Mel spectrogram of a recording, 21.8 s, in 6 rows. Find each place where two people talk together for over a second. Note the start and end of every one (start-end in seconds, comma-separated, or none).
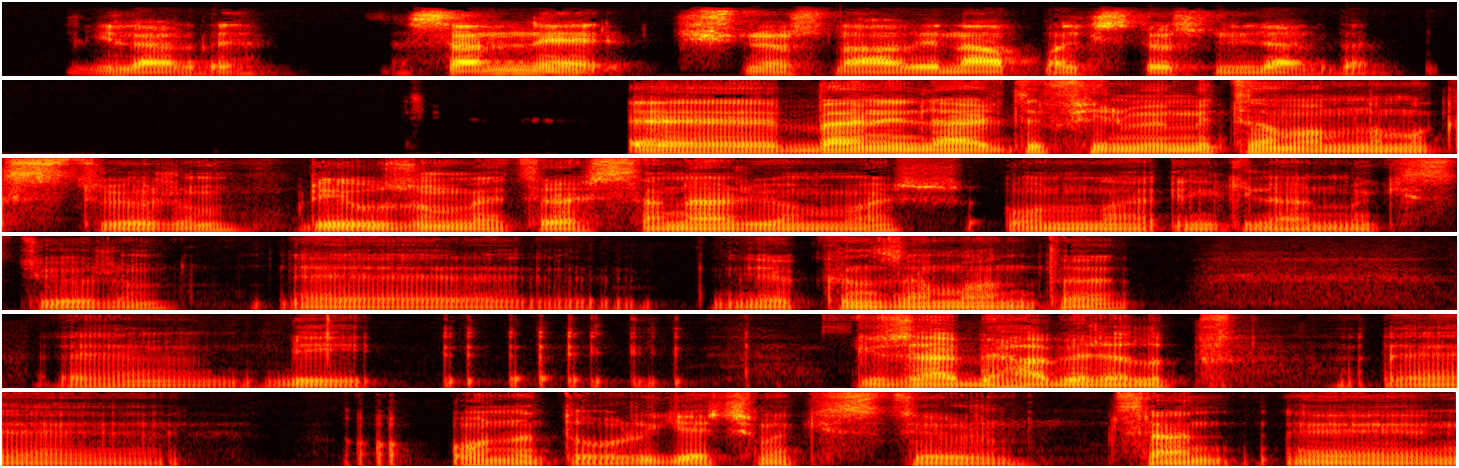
none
